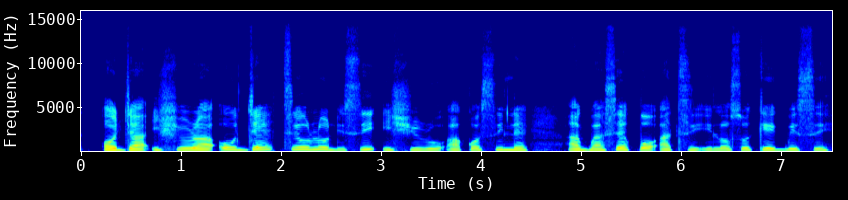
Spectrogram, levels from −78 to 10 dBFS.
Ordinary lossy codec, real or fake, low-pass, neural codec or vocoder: none; real; 14.4 kHz; none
